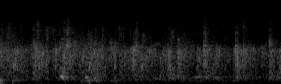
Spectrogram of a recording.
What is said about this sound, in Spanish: Denle un fuerte aplauso al Señor. Un fuerte aplauso al Rey de Reyes.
